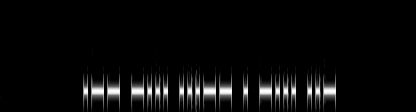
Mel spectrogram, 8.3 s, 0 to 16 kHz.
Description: Morse code, heard as a keyed tone, about 17 wpm, 700 Hz. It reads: WB3EBU
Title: Speed Racing - USA 2x3 Call Signs 15wpm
